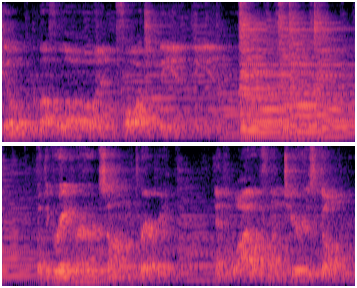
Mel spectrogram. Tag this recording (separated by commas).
Music, Speech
